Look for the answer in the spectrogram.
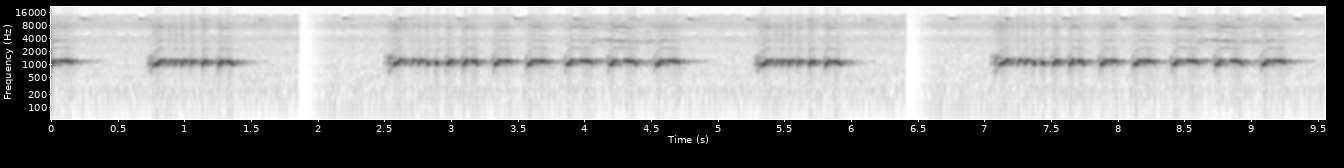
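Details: Zebra dove singing, a local bird: each phrase begins with a sustained coo, then a brisk series of short, bouncing notes, with brief silent gaps between phrases and faint high chirps in the background.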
